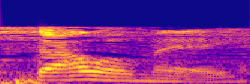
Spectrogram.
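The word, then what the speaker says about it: Salome: fourth is a designated hitter number 16 Angel salom s a l o m e batting fifth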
